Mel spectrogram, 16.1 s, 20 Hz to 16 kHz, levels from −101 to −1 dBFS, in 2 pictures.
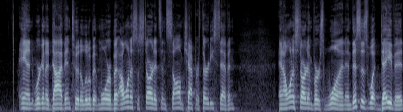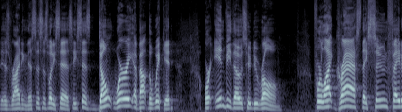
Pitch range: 160-205 Hz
